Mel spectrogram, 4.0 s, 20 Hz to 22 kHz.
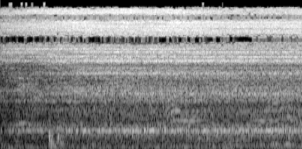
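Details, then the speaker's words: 1970 Chevy C10 383 stroker, engine not running: leak-down test on cylinder number two holds only 10 psi of 50 psi input, steady hiss of compressed air escaping, badly leaking cylinder. "your right side is the error that you're leaking that's how much it's holding so it's holding 10 psi at a 50 psi that's not good"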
